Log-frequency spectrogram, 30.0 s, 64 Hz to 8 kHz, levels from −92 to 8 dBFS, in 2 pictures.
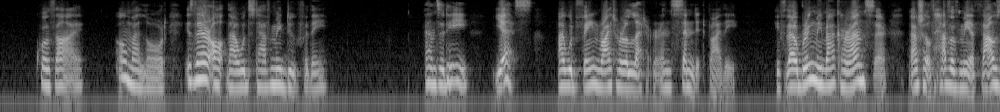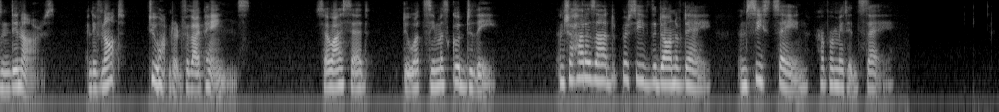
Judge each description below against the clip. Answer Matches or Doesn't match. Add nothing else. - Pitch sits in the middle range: Doesn't match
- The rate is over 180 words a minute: Doesn't match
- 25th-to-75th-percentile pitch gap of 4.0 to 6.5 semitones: Doesn't match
